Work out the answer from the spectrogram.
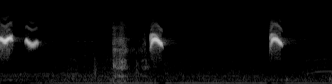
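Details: Purple martins now nesting at a local fill give short, rich, slightly burry keer notes: a quick pair, then two single calls about a second apart, with a soft rustle between.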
